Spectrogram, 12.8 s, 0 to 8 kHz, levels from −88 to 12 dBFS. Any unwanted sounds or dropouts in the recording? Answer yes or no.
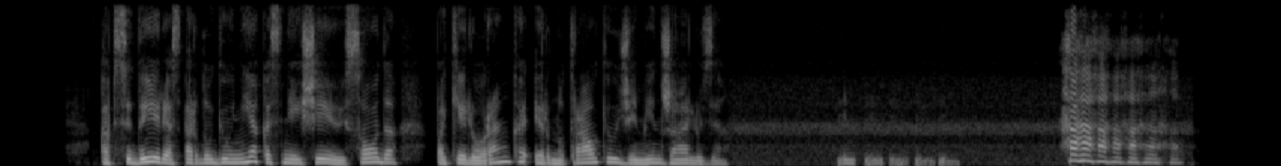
yes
